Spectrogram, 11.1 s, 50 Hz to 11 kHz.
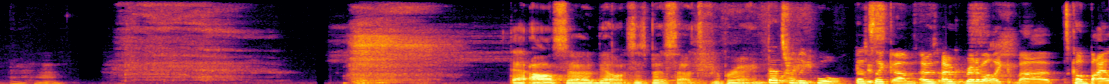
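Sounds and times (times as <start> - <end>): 
airy nasal breathing during an alternate-nostril breathing exercise: 0.2 - 5.1
speech: 5.3 - 11.0.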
